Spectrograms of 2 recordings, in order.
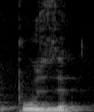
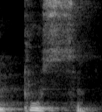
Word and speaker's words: pousse: s'écrit avec ent évidemment ne fallait pas oublier les deux aces pour ne pas écrire pouze mais bien pousse donc pu sprinter puisque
